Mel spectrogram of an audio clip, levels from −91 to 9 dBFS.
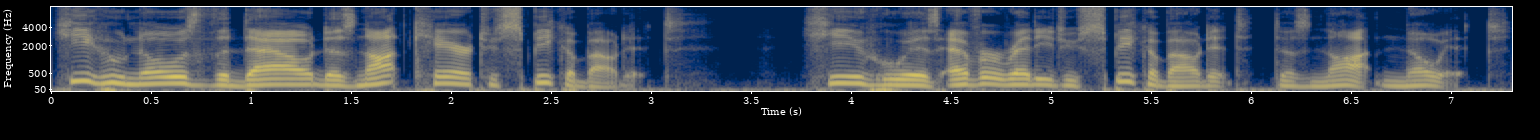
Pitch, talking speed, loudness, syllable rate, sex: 155 Hz, 205 wpm, -17 LUFS, 4.6 syllables/s, male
